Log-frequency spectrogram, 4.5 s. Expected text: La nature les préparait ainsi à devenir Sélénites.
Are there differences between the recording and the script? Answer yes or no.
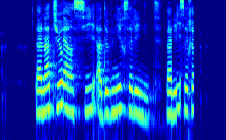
yes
